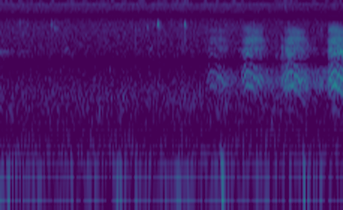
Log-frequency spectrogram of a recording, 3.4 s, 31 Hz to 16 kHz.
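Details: Crows arriving for their meeting while a family of deer feeds nearby, recorded 2/8/24; a few harsh caws begin halfway through, spaced about half a second apart, over faint low rumbling background.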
